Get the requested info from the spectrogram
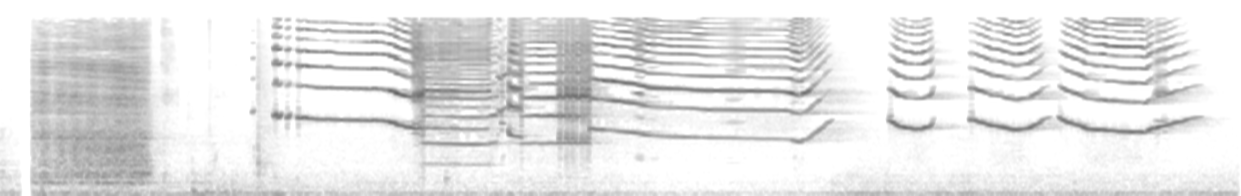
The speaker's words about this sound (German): Alles klar, wenn du einen Luftballon aufpustest und an seinem Hals dann so ein bisschen ziehst und dehnst, dann wird der Ton auch höher oder tiefer.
